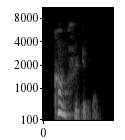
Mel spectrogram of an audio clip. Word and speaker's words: comfortable: Ponga bien el acento en la primera sílaba, comfortable.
